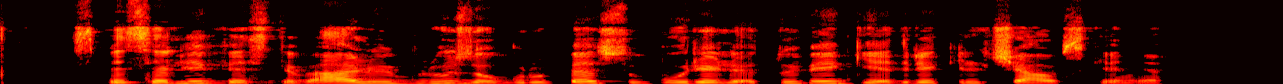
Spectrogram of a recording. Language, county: Lithuanian, Telšiai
